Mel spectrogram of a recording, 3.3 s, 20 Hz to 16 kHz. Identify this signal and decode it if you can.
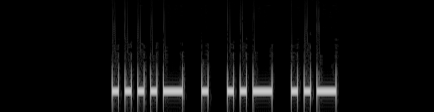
Morse code, heard as a keyed tone, about 25 wpm, 700 Hz. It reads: 4EUU
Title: All Cut Numbers - 4-Digit 25wpm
